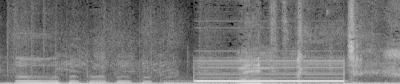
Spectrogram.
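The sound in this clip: A telephone call being dialed to an elderly woman: a rapid series of keypad tones, then one long, loud, steady ringing tone before it cuts off.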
